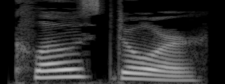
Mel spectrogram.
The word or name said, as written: closed-door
